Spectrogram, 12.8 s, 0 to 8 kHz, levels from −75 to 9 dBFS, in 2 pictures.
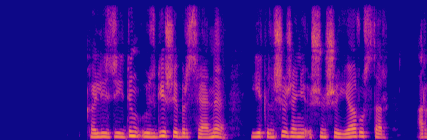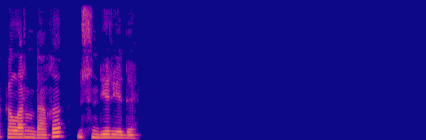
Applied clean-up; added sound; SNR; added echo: none; none; none; none.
